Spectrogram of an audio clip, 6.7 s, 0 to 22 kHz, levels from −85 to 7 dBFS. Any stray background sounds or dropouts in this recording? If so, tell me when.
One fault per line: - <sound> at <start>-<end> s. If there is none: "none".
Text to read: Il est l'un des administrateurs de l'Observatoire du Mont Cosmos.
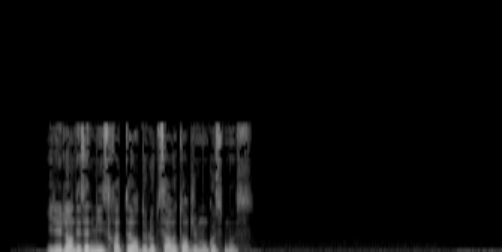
none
